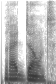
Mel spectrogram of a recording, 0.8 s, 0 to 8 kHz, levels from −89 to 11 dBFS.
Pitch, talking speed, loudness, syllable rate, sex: 100 Hz, 230 wpm, -16 LUFS, 4.4 syllables/s, male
